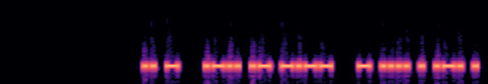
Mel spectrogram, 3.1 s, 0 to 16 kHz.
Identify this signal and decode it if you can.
Morse code, heard as a keyed tone, about 46 wpm, 700 Hz. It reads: IT LAY THERE
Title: Sentences from Top 1000 Words - Review Part 3 - 50wpm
